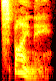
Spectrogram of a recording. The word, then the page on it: spiny: British English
